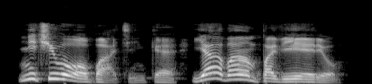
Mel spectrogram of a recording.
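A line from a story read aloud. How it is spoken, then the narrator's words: Loud, good-natured. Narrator (Russian): Добродушный штабс-капитан громко отвечал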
